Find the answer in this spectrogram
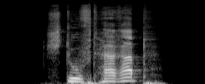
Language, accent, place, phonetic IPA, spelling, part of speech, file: German, Germany, Berlin, [ˌʃtuːft hɛˈʁap], stuft herab, verb, De-stuft herab.ogg
- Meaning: inflection of herabstufen: 1. second-person plural present 2. third-person singular present 3. plural imperative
